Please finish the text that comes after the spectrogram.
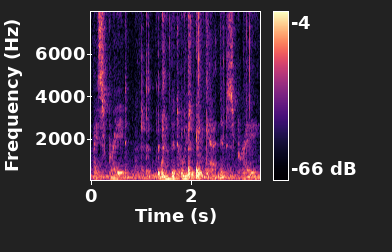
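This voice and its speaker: A man hosting a live ASMR stream in a soft, often whispered voice, chatting informally in loose, hesitant phrases. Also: lowish voice, steady tone, unhurried. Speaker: ASMR livestream host. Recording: clear background ambient noise.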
